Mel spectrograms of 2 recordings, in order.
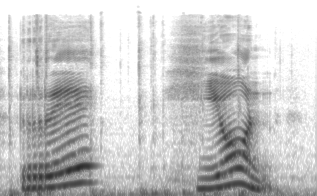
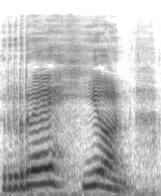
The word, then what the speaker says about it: región: Región. Región. Aqui a gente pode, às vezes, até confundir um pouco com o português, porque esse R no início da palavra em português a gente vai pronunciar ha.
